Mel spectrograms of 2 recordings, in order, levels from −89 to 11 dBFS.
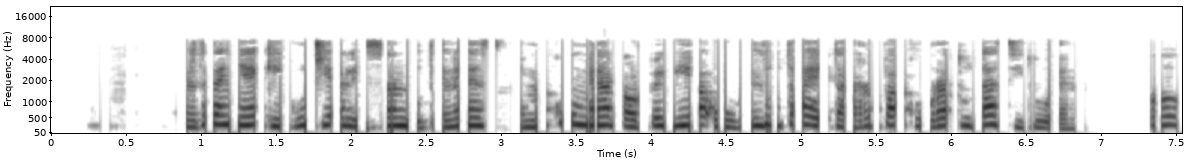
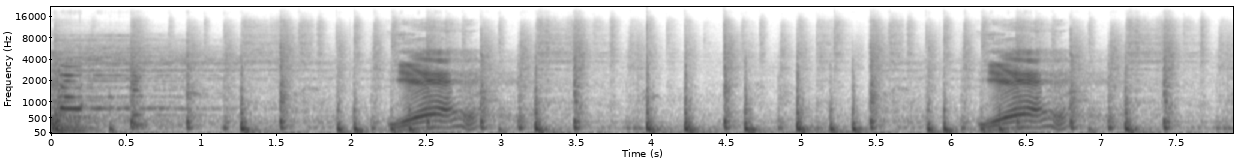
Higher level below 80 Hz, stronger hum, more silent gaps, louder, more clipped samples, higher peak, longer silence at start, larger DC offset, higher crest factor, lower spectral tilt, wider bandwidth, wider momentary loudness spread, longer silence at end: second, -44 dBFS vs -38 dBFS; neither; first, 7.03-7.32 s vs none; first, -15 LUFS vs -24 LUFS; neither; about the same, 0 dBFS vs -2 dBFS; first, 0.9 s vs 0 s; neither; about the same, 16 dB vs 20 dB; about the same, -4 dB/octave vs -5 dB/octave; second, 7.6 kHz vs 17 kHz; about the same, 11 LU vs 12 LU; about the same, 0.05 s vs 0 s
